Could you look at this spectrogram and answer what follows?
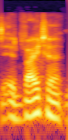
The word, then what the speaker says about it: Advaita: which is a Sanskrit word, which means advaita means not to, not divided, right? Divida. Advaita. It's not easy thing for the English mouth to say, to pronounce it correctly.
